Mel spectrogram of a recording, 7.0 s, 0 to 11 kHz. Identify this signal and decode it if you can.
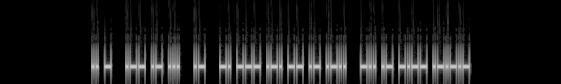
Morse code, heard as a keyed tone, about 44 wpm, 700 Hz. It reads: IT WAS A NORMAL DAY.
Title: Sentences from Top 1200 Words 45wpm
